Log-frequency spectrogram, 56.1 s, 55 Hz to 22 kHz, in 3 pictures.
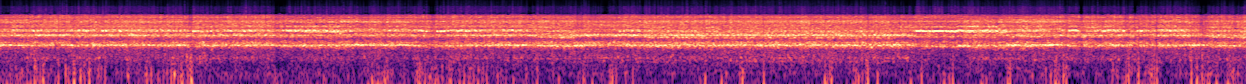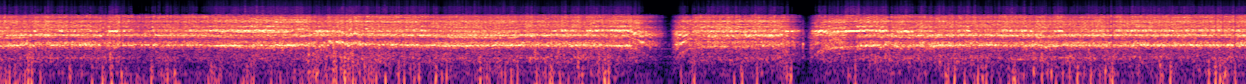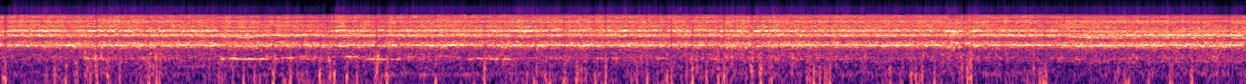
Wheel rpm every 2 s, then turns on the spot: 230, 230, 220, 230, 220, 210, 210, 220, 230, 220, 230, 220, 240, 220, 120, 150, 220, 230, 230, 230, 230, 230, 230, 230, 230, 230, 230, 210.
none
